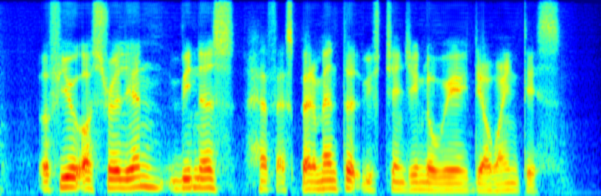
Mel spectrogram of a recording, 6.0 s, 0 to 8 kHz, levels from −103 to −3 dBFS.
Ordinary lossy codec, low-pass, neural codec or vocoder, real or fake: none; none; codec, 16 kHz, about 1 kbps, DyCAST, with the encoder's durations; fake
